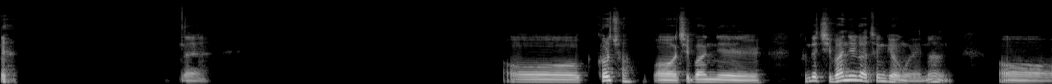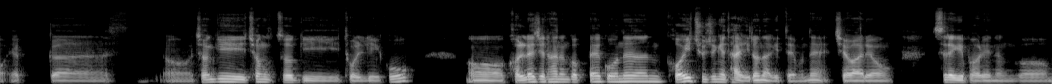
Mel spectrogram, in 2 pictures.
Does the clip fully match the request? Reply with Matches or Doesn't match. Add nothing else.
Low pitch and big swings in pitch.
Matches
